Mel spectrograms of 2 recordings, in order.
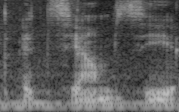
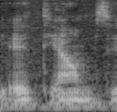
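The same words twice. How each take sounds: First: The 'ti' is pronounced with a ts sound. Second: The 'ti' is pronounced with a plain t sound. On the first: This is the church Latin pronunciation. "not etiamsi, as a, per, perhaps I would say" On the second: This is the older classical Latin pronunciation. "they say etiamsi"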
